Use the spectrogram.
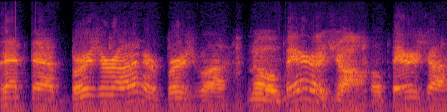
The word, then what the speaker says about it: Baillargeon: That's spelled B-A-I-L-G-E-R-O-N. That's pretty close, but it's pronounced Baillargeon. It's not Bergeron or anything like that. It's like, phonetically in English, we'd say Baillargeon, if you know what I mean.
